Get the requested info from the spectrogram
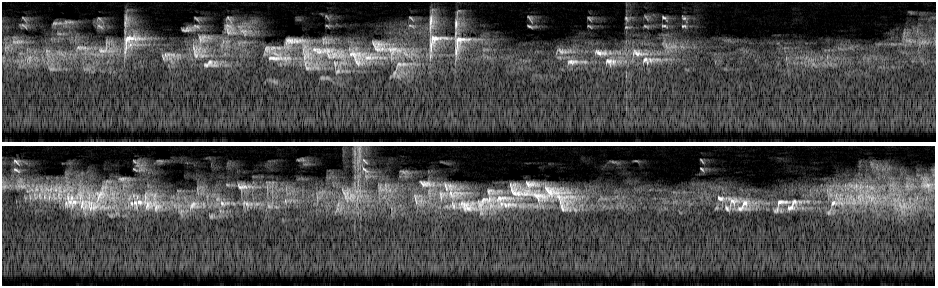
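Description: Songbirds singing, a dense run of quick chirps and trills, over a steady background hiss.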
